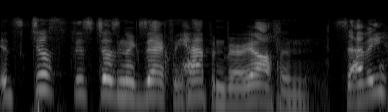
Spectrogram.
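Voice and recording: Putting on a character voice, a man speaks at a fairly quick pace in a high pitch with big pitch swings and a bright, sharp tone.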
